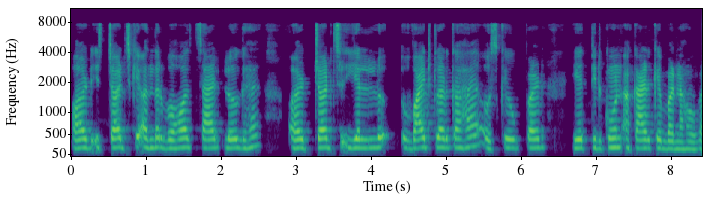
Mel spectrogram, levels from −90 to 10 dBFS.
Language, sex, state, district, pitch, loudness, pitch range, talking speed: Hindi, male, Bihar, East Champaran, 195 Hz, -18 LUFS, 190-205 Hz, 180 wpm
